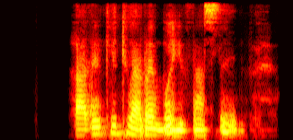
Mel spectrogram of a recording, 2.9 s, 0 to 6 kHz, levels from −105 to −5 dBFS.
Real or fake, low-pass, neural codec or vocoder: fake; 5.4 kHz; codec, 16 kHz in and 24 kHz out, 0.6 kbps, FireRedTTS-2 codec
